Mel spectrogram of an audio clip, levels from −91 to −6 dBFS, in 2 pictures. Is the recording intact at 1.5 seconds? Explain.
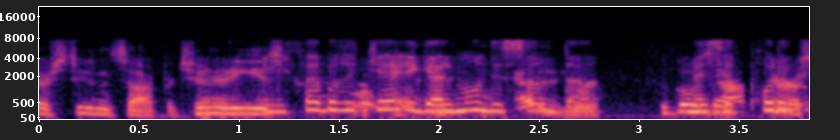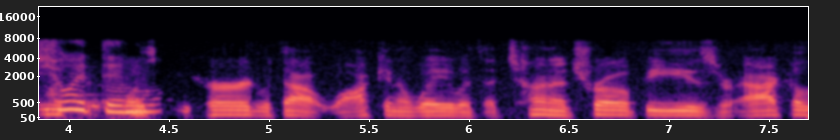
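No. From 1.5 to 2.81 s the speech dips and breaks up, down about 25 dB, likely speech suppressed in double talk as an echo canceller ducked both sides.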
